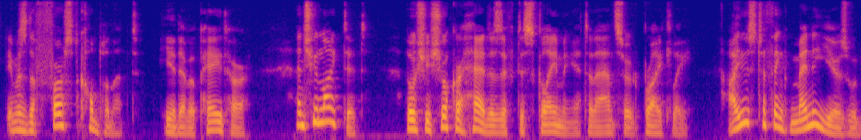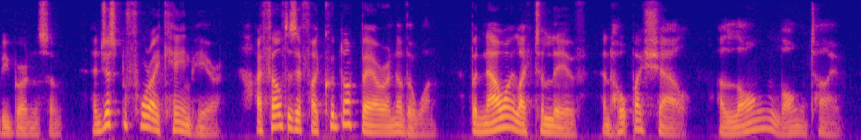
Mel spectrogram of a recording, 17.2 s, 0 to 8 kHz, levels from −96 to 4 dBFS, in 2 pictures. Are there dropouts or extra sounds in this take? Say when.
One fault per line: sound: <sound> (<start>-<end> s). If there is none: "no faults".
no faults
